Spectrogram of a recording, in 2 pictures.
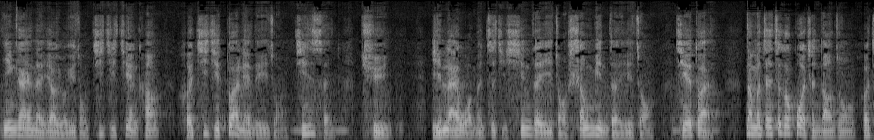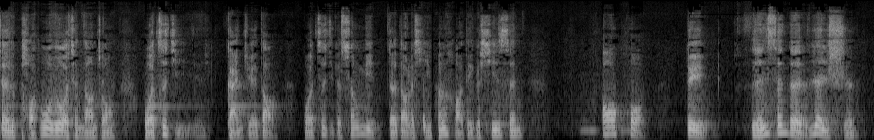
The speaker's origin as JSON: {"language": "Chinese", "country": "China", "said": "我每次去跑到国外的时候我都带着一面国旗，到终点的时候呢或者在路上的时候都告诉大家我是中国人"}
